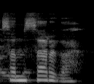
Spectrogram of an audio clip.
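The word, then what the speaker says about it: saṃsarga: Por sí mismo, sam, cuando se combina con S cambia a S-A-N. La pronunciación cambia a san, sansarga. Entonces san- significa 'juntos', viene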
